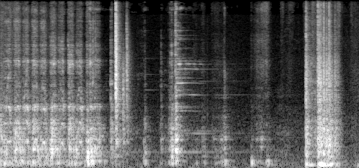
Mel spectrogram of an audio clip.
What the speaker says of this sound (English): Now I'm sawing out the section I use for holding ring clamps in place.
